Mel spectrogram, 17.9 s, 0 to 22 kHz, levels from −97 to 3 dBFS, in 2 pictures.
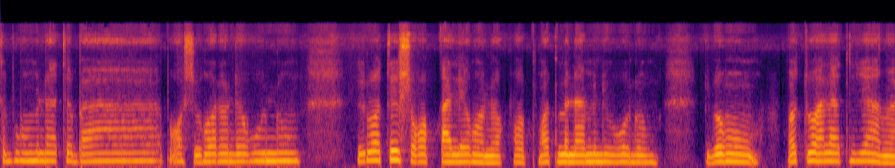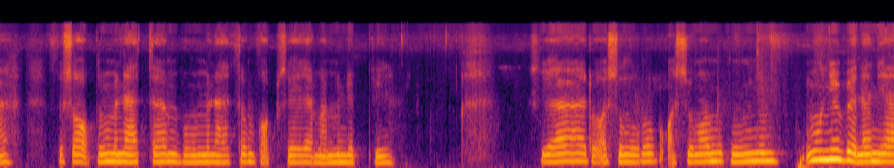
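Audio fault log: Throughout: Opus compression, likely. Speech sounds muffled and hoarse, with nothing above 12.2 kHz. This fits the codec's hybrid mode at about 16 kbps.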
